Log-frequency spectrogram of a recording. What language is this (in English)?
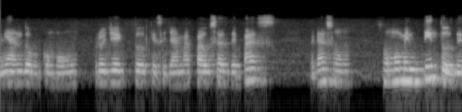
Spanish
